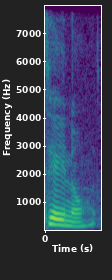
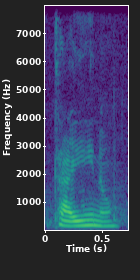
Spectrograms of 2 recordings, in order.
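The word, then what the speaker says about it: Taíno: It's Taino? Not Taino, Taino.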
